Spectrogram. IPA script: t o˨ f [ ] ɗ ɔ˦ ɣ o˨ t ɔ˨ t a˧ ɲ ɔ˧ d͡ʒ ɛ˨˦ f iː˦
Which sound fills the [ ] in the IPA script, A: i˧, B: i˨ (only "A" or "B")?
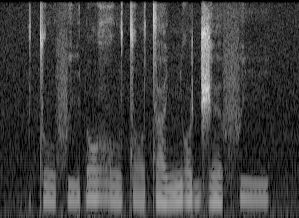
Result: B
